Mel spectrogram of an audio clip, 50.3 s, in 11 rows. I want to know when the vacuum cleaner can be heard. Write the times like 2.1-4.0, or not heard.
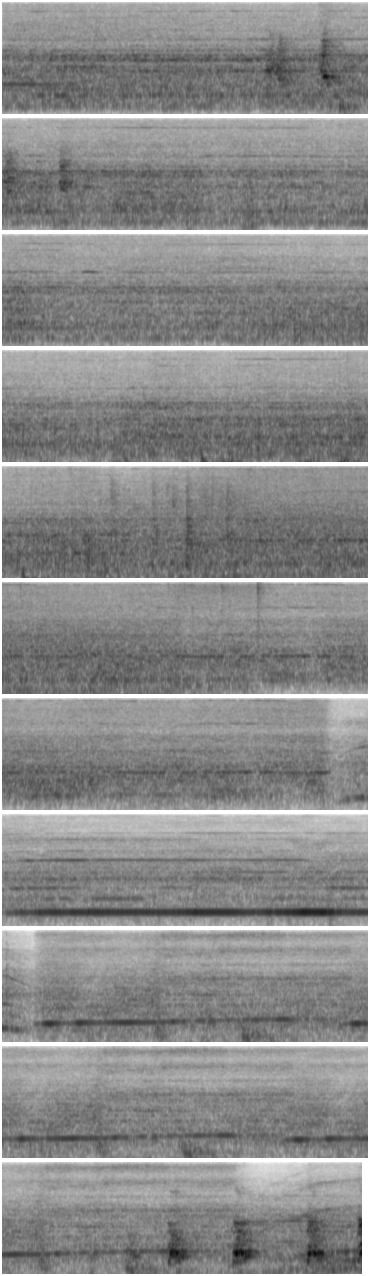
0.0-50.2.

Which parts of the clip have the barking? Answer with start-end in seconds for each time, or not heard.
3.2-5.7, 47.2-50.2.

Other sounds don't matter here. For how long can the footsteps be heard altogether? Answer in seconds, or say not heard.
not heard.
